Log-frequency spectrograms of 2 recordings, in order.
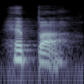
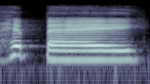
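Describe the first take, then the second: First: The final vowel is an 'uh' sound. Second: The final vowel is an 'ee' sound. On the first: The speaker calls it right. "Remember your uhs" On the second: The speaker calls it wrong. "It's not hippie"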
